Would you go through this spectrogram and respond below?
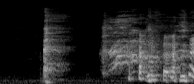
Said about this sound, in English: Don't cough.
